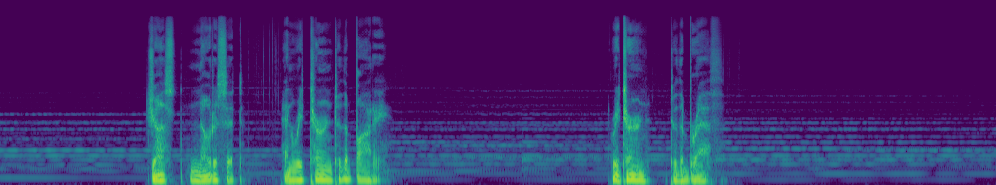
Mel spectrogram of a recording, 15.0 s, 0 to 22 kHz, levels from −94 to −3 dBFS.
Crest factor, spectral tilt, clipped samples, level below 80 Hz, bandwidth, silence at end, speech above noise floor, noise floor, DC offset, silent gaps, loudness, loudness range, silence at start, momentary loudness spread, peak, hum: 20 dB; -6 dB/octave; under 0.1%; -30 dBFS; 14.5 kHz; 4.2 s; 38 dB; -60 dBFS; under 0.1%; none; -24 LUFS; 8 LU; 2.2 s; 21 LU; -6 dBFS; none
